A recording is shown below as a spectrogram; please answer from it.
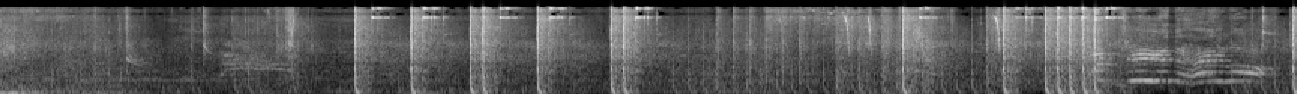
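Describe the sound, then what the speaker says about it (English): A machine gun firing from a farmhouse hayloft in the Call of Duty WWII D-Day landing, rapid bursts of sharp shots over rumbling battle noise, with shouting voices and whistling shells mixed in. "MG in the hayloft! Take cover! Hit the MG!"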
